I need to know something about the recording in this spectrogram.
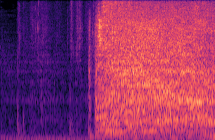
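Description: A heavy gun fires a shot.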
